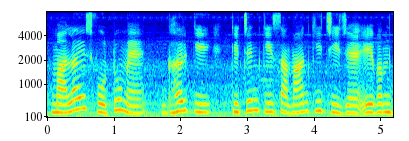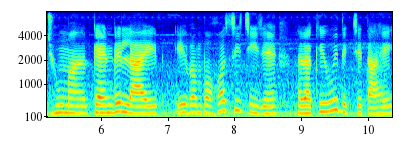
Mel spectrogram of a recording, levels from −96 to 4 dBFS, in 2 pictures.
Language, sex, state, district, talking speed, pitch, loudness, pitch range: Hindi, female, Maharashtra, Pune, 135 wpm, 220 Hz, -27 LUFS, 205-245 Hz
